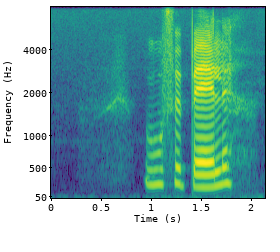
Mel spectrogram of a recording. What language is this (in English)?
Danish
